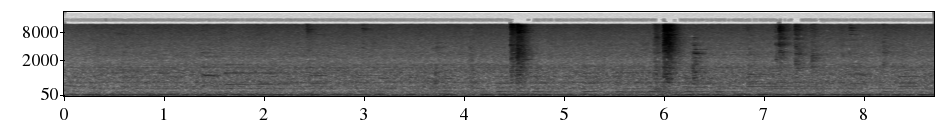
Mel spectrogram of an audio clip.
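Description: A steady, dense sizzle of frying oil in a restaurant kitchen fills the background, broken by a few sharp metallic clanks of pans and utensils spaced a second or so apart, with no one talking.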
